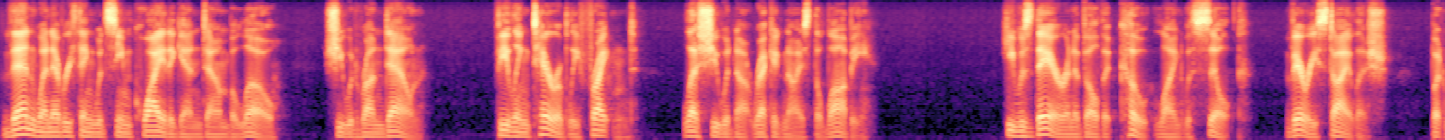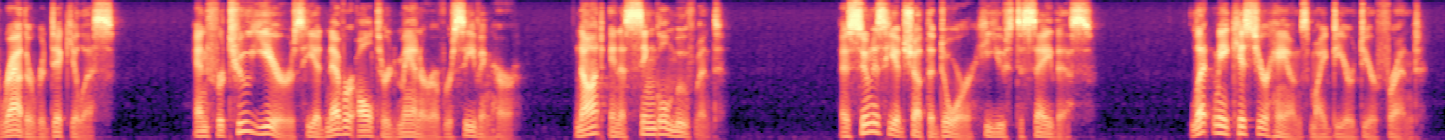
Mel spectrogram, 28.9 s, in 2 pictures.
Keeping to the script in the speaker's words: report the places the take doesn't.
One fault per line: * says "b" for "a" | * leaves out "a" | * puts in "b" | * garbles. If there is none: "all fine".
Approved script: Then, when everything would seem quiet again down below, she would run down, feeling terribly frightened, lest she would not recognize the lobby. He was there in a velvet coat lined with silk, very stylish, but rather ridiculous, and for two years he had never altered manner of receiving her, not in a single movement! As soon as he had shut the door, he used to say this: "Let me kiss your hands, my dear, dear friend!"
all fine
